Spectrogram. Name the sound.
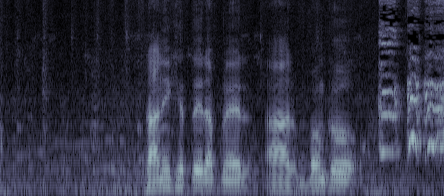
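Australorp chickens clucking and rooster crowing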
